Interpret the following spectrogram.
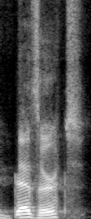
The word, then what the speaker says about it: desert: Okay, desert is when it's with one S is like a place. Right? Place. Okay, so just be Yeah. careful with your pronunciation. And dessert, double S, Is sweet.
